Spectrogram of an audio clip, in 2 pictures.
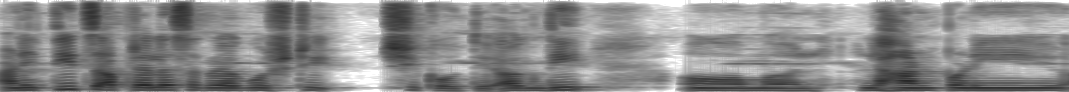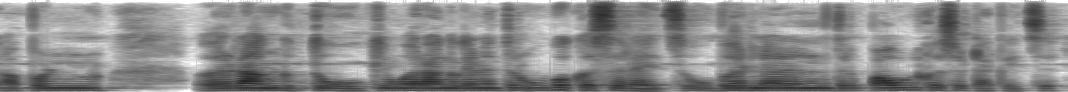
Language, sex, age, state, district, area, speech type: Marathi, female, 30-45, Maharashtra, Kolhapur, urban, spontaneous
